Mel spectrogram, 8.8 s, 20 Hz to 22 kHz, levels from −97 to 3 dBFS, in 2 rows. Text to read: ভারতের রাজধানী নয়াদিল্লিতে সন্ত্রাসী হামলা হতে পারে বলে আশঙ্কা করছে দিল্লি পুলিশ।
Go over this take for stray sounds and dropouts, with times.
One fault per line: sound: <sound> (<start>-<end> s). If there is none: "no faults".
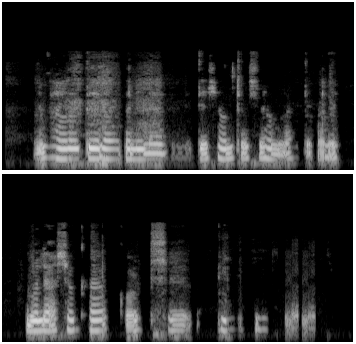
sound: laugh (7.9-8.3 s)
